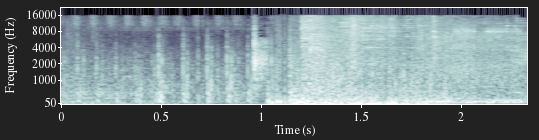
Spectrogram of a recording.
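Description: Glass shatters with a loud crash.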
